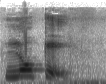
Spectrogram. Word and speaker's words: Locke: Edwin लोके। इसको लोके बोलते हैं, कई लोग इसको लोक भी बोलते हैं। इसकी स्पेलिंग है LOCKE।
